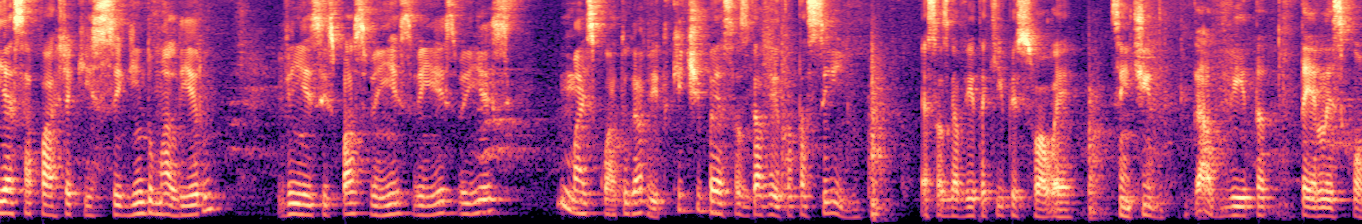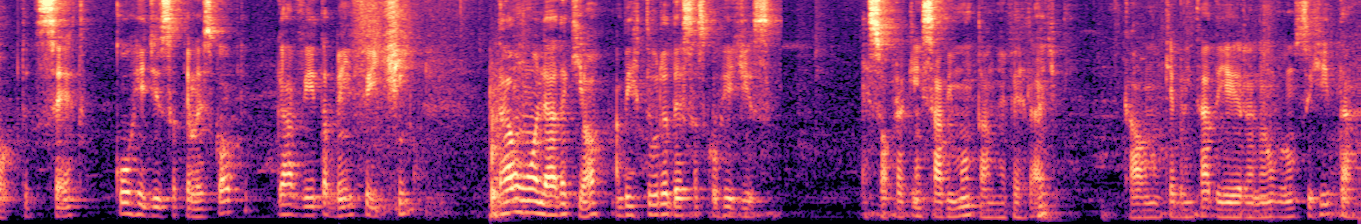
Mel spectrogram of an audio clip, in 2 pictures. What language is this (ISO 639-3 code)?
por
